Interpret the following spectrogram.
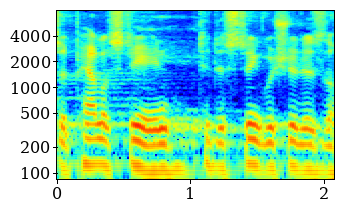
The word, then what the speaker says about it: Palestine: The locals pronounce it Palestine to distinguish it as the Holy Land of Texas rather than the Holy Land of the Middle East.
